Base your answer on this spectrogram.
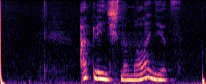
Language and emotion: Russian, positive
